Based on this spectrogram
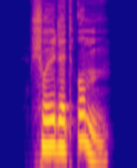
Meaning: inflection of umschulden: 1. second-person plural present 2. second-person plural subjunctive I 3. third-person singular present 4. plural imperative
- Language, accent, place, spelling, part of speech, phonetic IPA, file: German, Germany, Berlin, schuldet um, verb, [ˌʃʊldət ˈʊm], De-schuldet um.ogg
